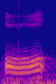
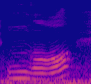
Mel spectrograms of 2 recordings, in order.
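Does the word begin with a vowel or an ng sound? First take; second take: vowel; ng sound. First: The word begins directly with the vowel. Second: The word begins with an ng sound. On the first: "lanyam, which means lazy sounds" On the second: "this takes a little effort to pronounce"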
